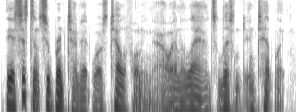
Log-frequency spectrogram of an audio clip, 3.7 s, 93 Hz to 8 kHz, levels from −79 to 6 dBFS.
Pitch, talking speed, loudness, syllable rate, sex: 85 Hz, 180 wpm, -21 LUFS, 7.2 syllables/s, male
